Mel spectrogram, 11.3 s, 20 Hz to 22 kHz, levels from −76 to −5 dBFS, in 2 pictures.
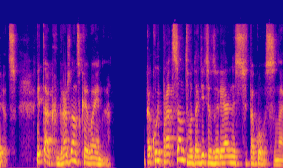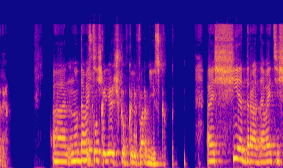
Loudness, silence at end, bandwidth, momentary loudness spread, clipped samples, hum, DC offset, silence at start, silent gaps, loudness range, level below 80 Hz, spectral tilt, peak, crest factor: -14 LUFS; 0 s; 13 kHz; 12 LU; under 0.1%; none; under 0.1%; 0 s; 2.48-2.87 s, 6.02-6.33 s; 1 LU; -48 dBFS; -4.5 dB/octave; -6 dBFS; 10 dB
